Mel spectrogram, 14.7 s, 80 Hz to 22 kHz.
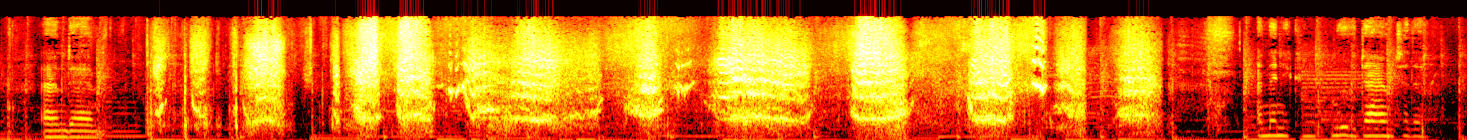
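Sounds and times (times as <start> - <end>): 
speech: 0.4 - 2.4, 13.5 - 14.4
rubber hot water bottle squeaking across wet kitchen-type tiles: 1.5 - 11.7.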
